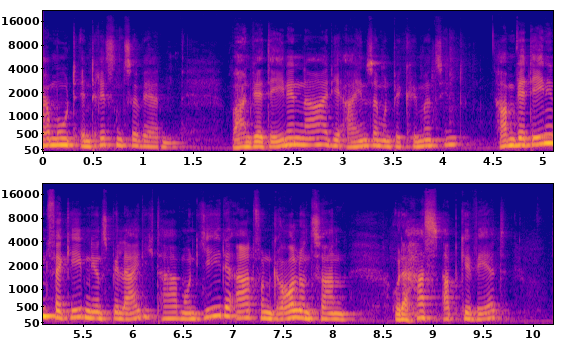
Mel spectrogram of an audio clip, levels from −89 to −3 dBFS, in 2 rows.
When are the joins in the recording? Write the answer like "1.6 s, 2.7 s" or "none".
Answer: none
